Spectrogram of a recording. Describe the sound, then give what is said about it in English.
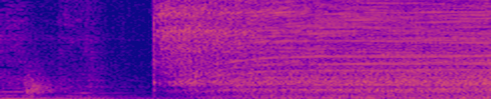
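A small electric lint remover switches on abruptly after a quiet moment. Its motor then runs at a steady, high-pitched buzzing whine that stays even and unbroken to the end. “But it's actually the sound of a lint remover. I thought it was a razor, electric shaver. No, it's a lint remover.”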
